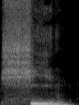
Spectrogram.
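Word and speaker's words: شين: C'est la combinaison de du C et du H. Comme un chat par exemple, ça fait chinon.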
